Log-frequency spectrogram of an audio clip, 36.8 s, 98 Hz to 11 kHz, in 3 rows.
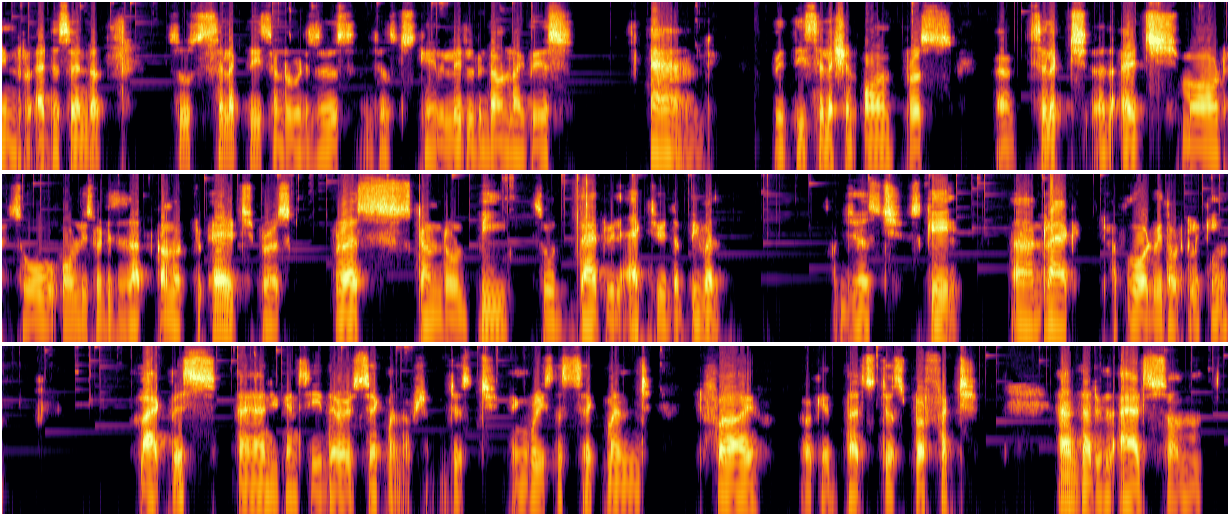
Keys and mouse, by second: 2.3 b, 4.0 s, 5.5-6.5 drag, 6.8 click, 7.0 click, 7.5-8.5 middle drag, 8.6-11.5 middle drag, 11.5-13.1 drag, 13.1-15.1 middle drag, 17.1 ctrl+b, 26.6-33.5 drag, 33.5 middle click, 33.8-35.3 middle drag, 34.4 a, 35.3-36.7 middle drag.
